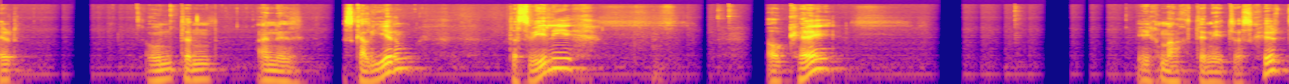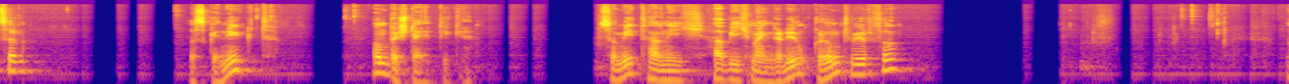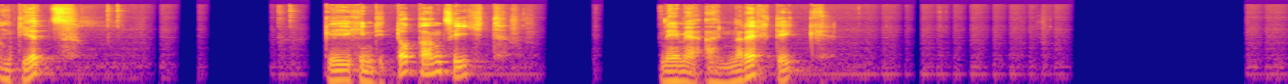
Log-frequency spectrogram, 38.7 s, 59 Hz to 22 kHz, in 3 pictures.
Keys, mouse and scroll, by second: 6.9 shift+click, 6.9 middle click, 7.0 right click, 9.9 click, 15.2 right click, 16.1 right click, 16.9 middle click, 19.8 middle click, 19.9-20.3 scroll up 1, 20.3 middle click, 24.5 right click, 25.7 Tab, 26.7 click, 28.4 click, 32.1 click.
